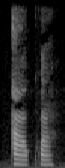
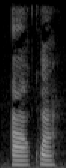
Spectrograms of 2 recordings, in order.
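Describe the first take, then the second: The two takes are said the same way.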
